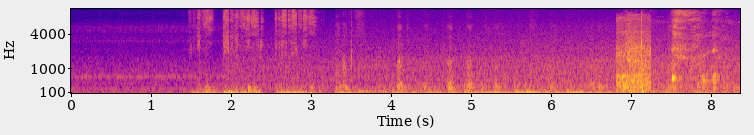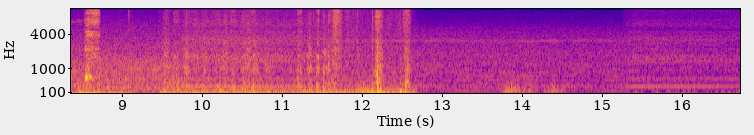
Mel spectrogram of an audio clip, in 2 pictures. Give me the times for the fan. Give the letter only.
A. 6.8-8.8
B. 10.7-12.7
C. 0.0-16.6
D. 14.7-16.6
C.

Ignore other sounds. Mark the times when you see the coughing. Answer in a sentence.
You can hear the coughing from 6.8 to 8.8 s.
